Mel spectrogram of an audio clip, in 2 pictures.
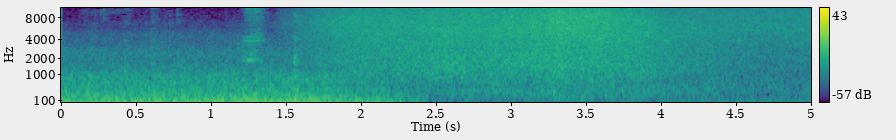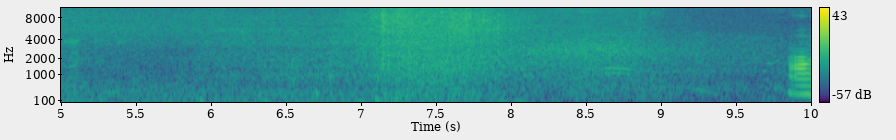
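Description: Low road rumble inside a moving car for about the first two seconds, then gentle surf: small, calm waves washing up on a sandy shore, swelling twice.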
